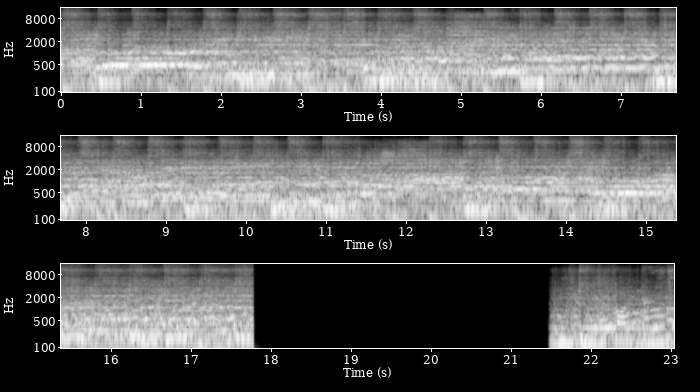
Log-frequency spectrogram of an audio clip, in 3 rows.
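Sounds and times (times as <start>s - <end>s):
music with a steady beat: 0.0s - 17.8s.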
